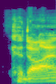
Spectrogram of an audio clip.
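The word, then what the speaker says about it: Kodály: I should say, to Kodai over here maybe 10 years ago. And I should say, for those listening, if you're not familiar with Kodai, it's spelled K-O-D-A-L-Y, Kodai, that's the guy's name.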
